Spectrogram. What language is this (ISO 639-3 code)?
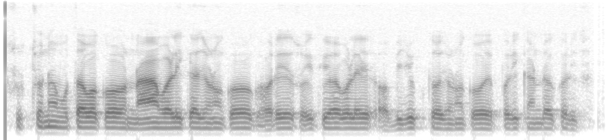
ori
